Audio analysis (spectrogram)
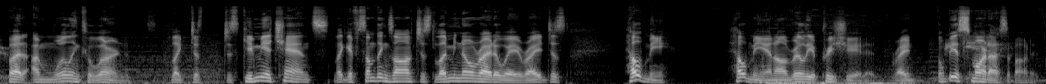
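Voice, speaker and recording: A man whose first language is Korean talks over his match in a middle-pitched voice, excitable and quick to swear. He mutters to himself between bursts of energy. Faint game music runs underneath. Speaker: gaming channel host. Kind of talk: live gameplay commentary.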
